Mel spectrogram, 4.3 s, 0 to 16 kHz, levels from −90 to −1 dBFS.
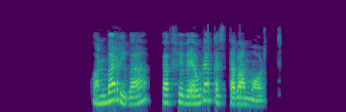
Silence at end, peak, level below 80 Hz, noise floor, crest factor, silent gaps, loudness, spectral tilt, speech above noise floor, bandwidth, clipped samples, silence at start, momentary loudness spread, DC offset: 1 s; -2 dBFS; -68 dBFS; under -90 dBFS; 20 dB; 1.90-2.03 s; -21 LUFS; -5.5 dB/octave; over 69 dB; 7.4 kHz; under 0.1%; 1.15 s; 10 LU; under 0.1%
